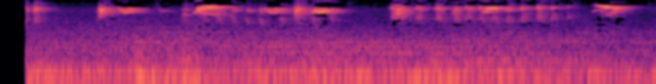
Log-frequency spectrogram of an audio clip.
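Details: Finches in an aviary giving thin, very high chirps and short tweets in irregular bursts, several notes overlapping at times, over a low steady background hum.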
